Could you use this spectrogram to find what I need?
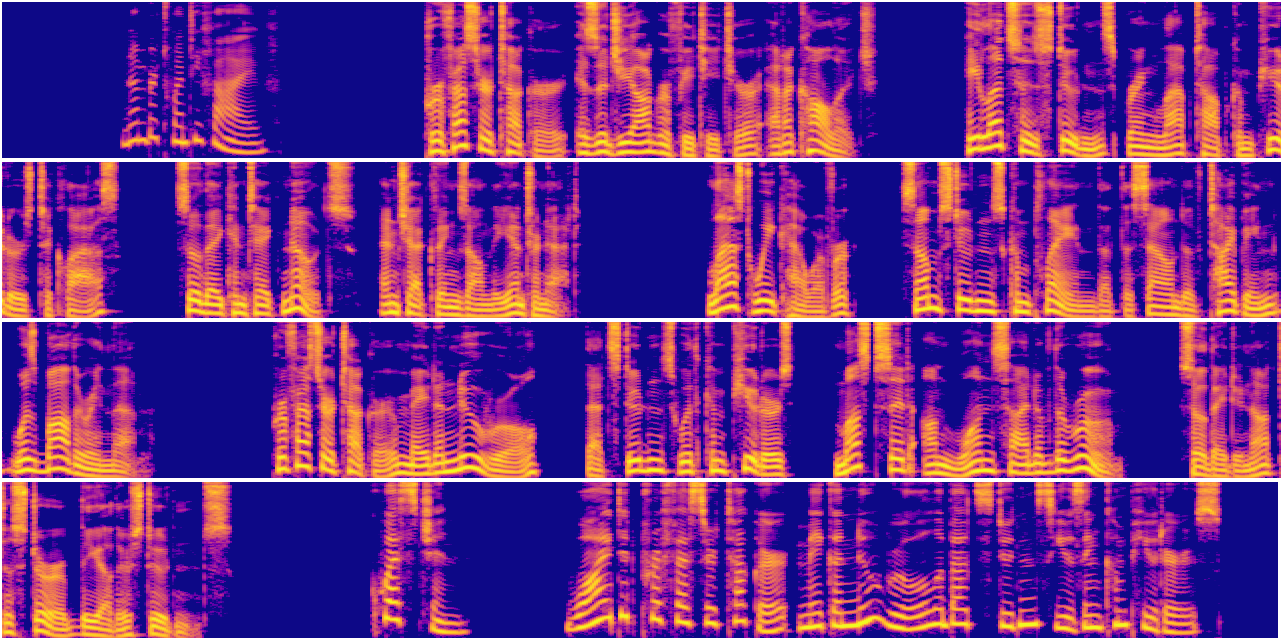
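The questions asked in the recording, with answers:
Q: Why did Professor Tucker make a new rule about students using computers?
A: Students complained typing noise bothered them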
